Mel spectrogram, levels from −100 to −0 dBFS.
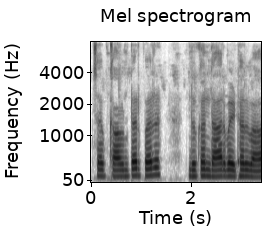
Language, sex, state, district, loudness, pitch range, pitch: Bhojpuri, male, Bihar, Muzaffarpur, -14 LUFS, 130-145 Hz, 135 Hz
